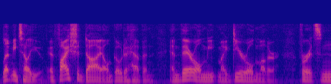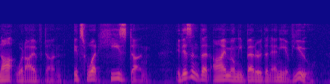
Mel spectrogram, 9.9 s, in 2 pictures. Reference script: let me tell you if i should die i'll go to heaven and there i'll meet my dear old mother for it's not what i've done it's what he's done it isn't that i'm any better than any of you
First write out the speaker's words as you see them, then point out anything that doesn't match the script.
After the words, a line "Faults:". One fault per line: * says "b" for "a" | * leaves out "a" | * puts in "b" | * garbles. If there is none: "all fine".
let me tell you if i should die i'll go to heaven and there i'll meet my dear old mother for it's not what i've done it's what he's done it isn't that i'm any better than any of you
Faults:
all fine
